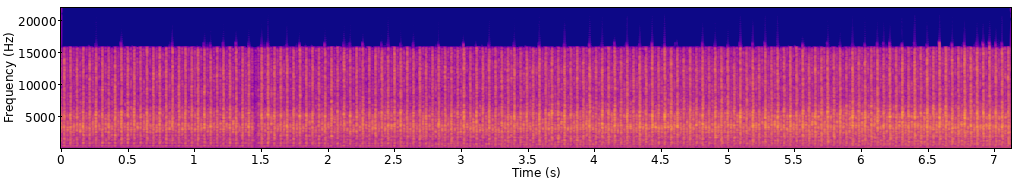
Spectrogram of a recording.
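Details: 1951 Allis Chalmers WD tractor running after first start in an estimated 10 years or more, new coil and points fitted; old engine chugs steadily at about three and a half beats a second with a bright, rattly top end, normal running.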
